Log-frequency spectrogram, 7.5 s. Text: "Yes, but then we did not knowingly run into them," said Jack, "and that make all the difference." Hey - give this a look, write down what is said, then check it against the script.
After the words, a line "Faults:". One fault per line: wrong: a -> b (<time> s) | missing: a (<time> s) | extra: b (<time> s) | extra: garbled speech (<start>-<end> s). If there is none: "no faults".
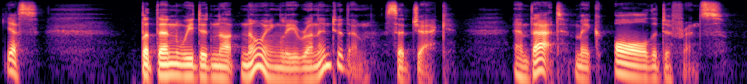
"Yes, but then we did not knowingly run into them," said Jack, "and that make all the difference."
Faults:
no faults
